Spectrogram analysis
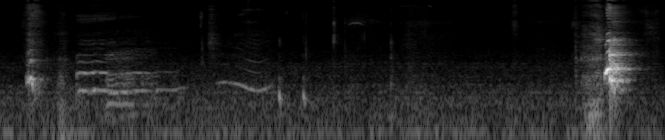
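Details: Male Golden Retriever at home whining to be let outside, asking for attention: steady high whimpering tones, then a short curving whine, a long pause, and one sharp bark-like yelp at the end.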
